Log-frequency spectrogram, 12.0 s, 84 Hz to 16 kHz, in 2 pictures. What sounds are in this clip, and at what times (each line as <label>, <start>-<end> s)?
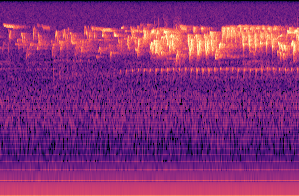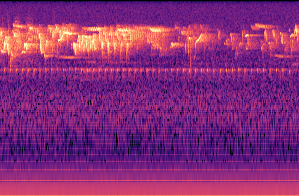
Red-breasted Nuthatch song, 0-2 s
Pacific Wren song, 0-12 s
Northern Flicker call, 2-12 s
Hermit Thrush song, 4-8 s
Hermit Thrush song, 10-12 s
